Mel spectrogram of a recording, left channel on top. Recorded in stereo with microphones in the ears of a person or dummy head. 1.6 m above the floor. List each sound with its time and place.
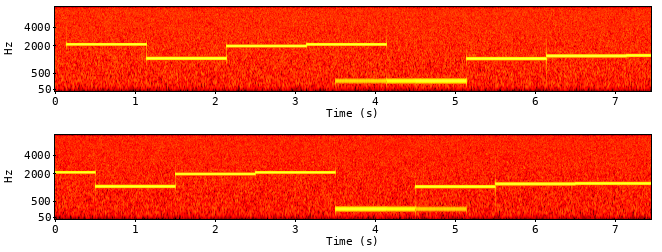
Only background noise.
